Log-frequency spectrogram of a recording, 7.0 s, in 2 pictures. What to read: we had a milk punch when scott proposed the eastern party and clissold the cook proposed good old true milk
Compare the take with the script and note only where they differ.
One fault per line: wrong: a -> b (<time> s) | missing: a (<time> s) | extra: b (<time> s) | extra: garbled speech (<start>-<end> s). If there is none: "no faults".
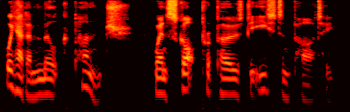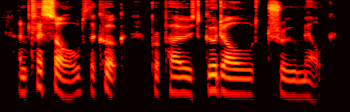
no faults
